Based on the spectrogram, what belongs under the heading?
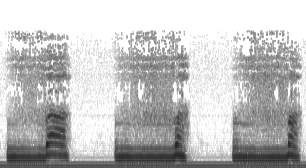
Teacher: Bạn đặt môi trẻ cùng vị trí như lúc thực hiện âm F. Môi dưới đặt bên trong, dưới hàm răng trên. Ở đây vấn đề là thêm cái rung của thanh quản. · Term: âm V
